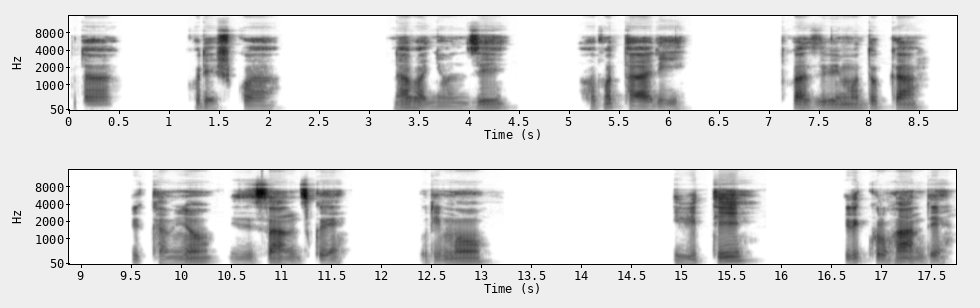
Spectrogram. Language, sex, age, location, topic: Kinyarwanda, male, 25-35, Kigali, government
